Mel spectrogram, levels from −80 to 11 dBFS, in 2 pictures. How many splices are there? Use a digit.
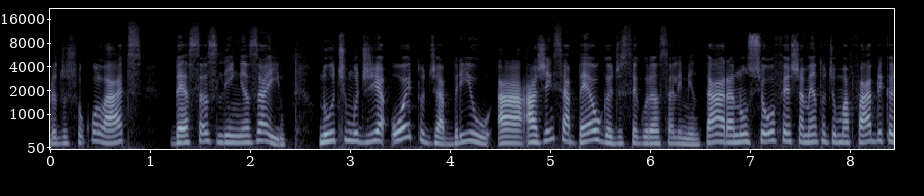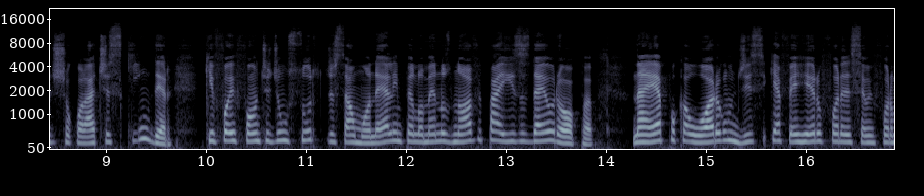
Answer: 0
